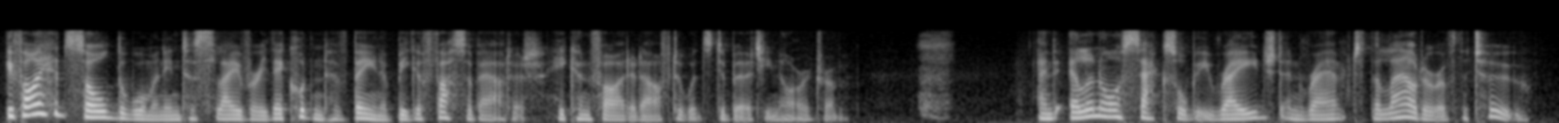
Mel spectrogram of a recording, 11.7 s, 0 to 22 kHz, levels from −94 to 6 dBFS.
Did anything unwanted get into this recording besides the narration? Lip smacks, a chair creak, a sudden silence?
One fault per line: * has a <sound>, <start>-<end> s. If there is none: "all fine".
* has a sniff, 6.9-7.2 s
